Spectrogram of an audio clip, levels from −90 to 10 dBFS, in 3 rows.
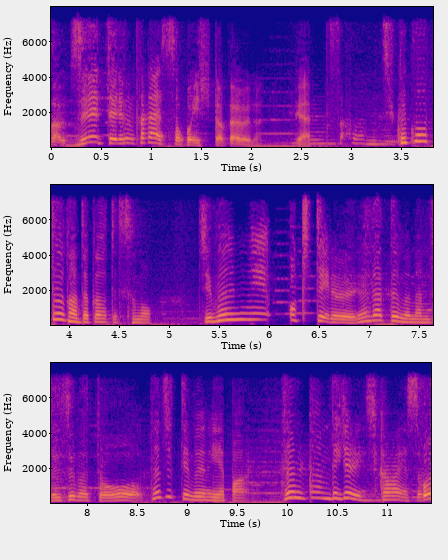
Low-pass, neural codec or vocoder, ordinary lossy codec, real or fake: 7.2 kHz; codec, 16 kHz, 0.5 kbps, X-Codec, HuBERT features, trained on general audio; Opus, 64 kbps; fake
